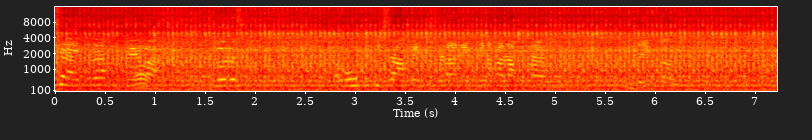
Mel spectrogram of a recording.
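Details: Isuzu NPR diesel at idle, check engine light on with DTC P0202 (cylinder 2 injector circuit): irregular knock about once a second over the clatter, a misfire traced to a loose cylinder 2 injector connection.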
